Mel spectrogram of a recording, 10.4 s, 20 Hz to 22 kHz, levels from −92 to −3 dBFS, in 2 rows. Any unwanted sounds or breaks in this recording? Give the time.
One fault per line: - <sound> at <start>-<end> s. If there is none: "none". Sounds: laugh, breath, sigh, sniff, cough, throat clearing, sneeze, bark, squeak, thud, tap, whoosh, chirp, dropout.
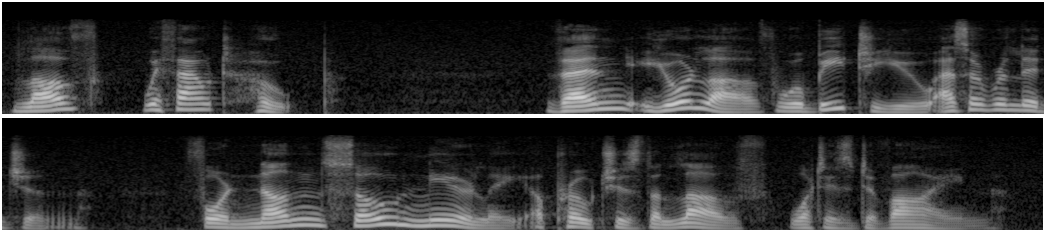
none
